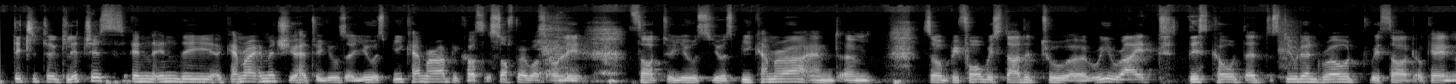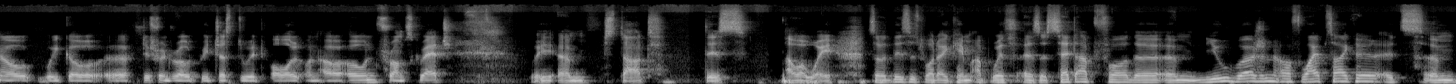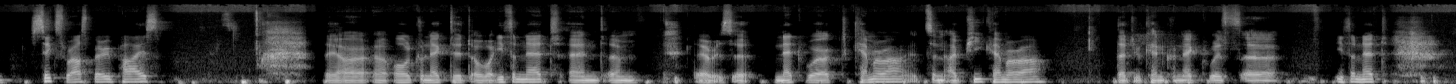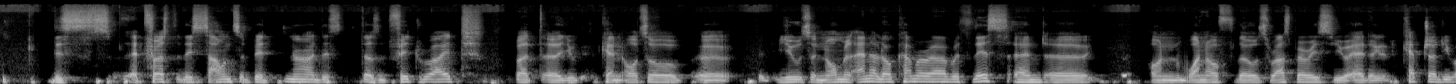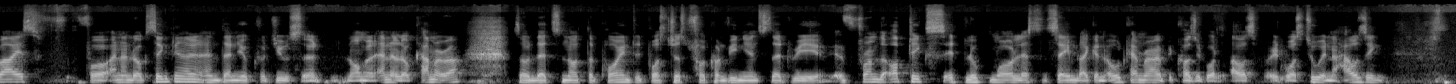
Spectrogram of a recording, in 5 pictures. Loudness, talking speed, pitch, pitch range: -21 LUFS, 165 wpm, 105 Hz, 95-120 Hz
